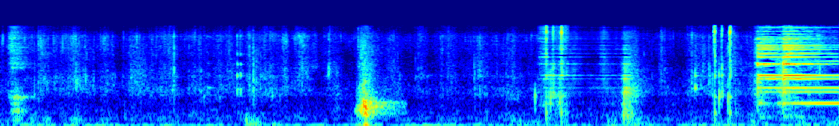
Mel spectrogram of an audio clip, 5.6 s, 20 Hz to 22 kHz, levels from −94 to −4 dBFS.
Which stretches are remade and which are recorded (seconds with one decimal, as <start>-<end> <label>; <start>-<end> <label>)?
0.0-3.6 recorded; 3.6-4.2 remade; 4.2-5.6 recorded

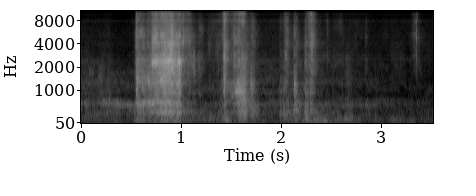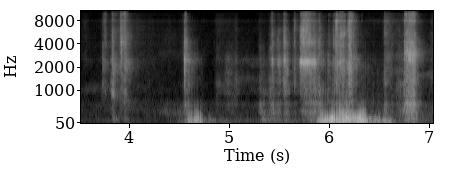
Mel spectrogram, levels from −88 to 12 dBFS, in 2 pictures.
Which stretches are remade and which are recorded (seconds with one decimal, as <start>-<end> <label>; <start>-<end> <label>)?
0.0-7.0 remade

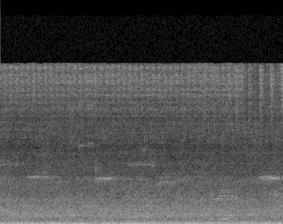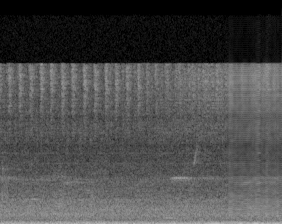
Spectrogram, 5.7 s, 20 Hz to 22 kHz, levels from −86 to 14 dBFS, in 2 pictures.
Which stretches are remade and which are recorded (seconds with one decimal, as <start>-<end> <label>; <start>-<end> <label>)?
0.0-5.1 recorded; 5.1-5.7 remade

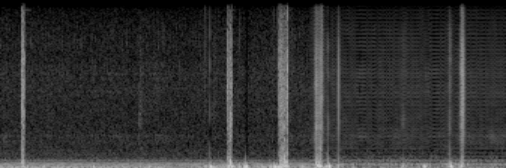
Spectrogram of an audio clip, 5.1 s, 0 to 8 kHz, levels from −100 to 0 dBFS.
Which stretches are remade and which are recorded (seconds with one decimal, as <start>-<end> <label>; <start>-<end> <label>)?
0.0-3.1 recorded; 3.1-5.1 remade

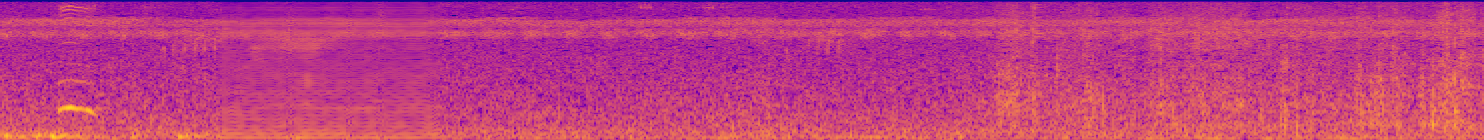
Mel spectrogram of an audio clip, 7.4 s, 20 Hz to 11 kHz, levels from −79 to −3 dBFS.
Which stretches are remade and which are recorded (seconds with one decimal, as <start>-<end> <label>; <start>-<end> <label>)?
0.0-1.1 recorded; 1.1-2.2 remade; 2.2-7.4 recorded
